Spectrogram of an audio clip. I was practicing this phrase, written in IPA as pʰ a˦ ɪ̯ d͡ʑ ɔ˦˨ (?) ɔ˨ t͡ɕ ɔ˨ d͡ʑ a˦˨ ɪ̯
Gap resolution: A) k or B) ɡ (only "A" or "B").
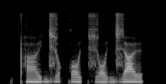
A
